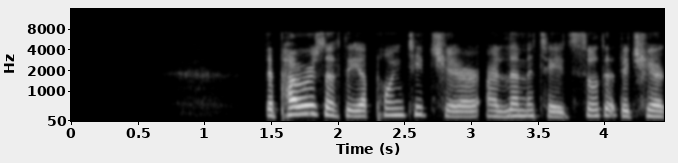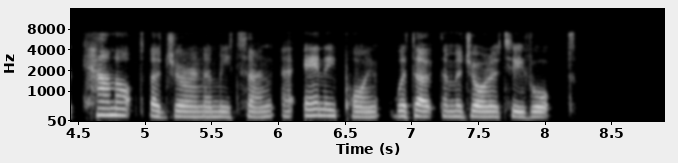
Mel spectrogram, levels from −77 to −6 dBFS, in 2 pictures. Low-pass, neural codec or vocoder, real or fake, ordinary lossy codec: 7.2 kHz; codec, 16 kHz, 4 kbps, X-Codec, HuBERT features, trained on general audio; fake; none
